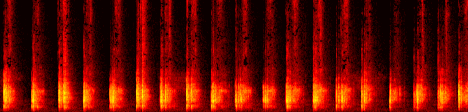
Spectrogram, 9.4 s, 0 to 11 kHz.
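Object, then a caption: Small flat cardboard box tapped with long fingernails. Very long blue nails tap a small, flat Ellen Tracy cardboard makeup palette box held upright, giving around two dozen separate taps at an uneven pace of roughly two per second. Each tap is a short, dry, papery knock centered near 2 kHz with a bright top edge and no low end, dying away almost at once.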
